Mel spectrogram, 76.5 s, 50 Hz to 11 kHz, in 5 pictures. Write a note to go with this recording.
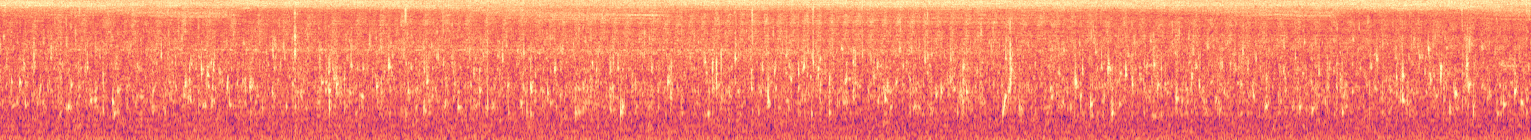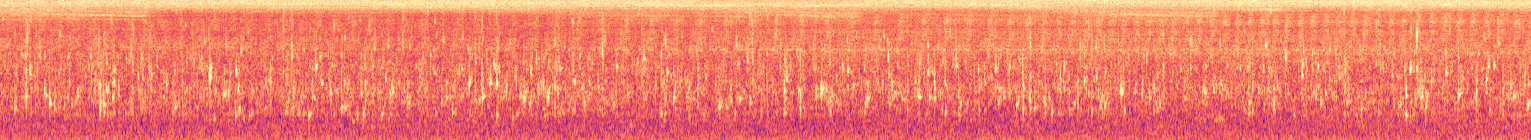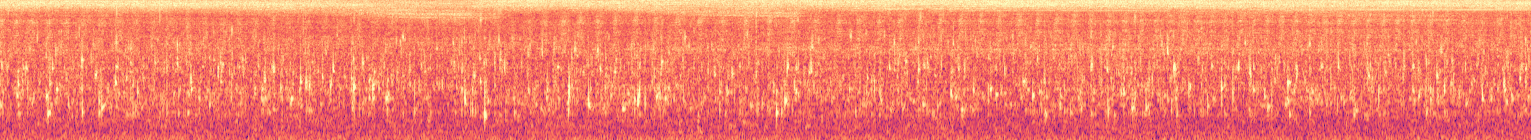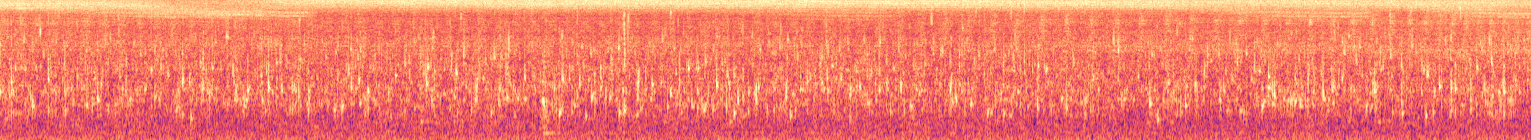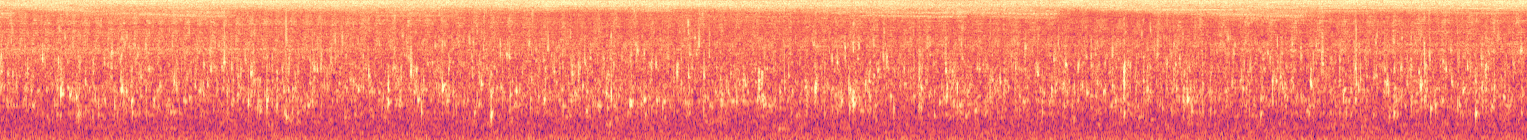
Brook, small stream, Sound of water, Zoom H2n MS+XY+Spatial audio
